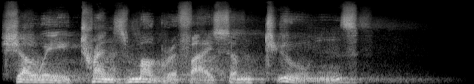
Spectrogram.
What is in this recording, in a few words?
Male Ethereal Emote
